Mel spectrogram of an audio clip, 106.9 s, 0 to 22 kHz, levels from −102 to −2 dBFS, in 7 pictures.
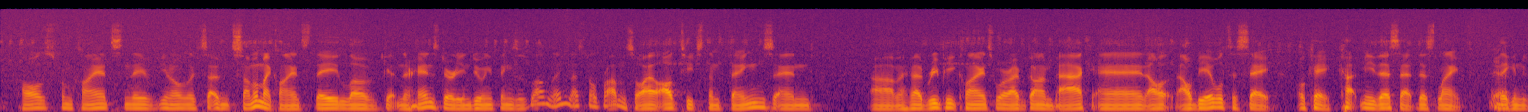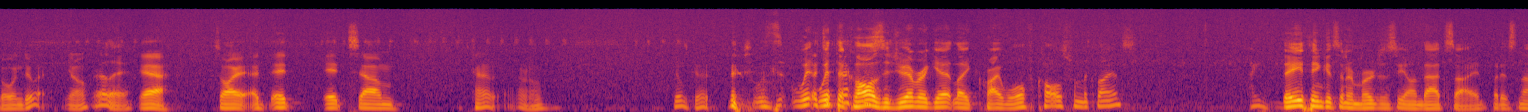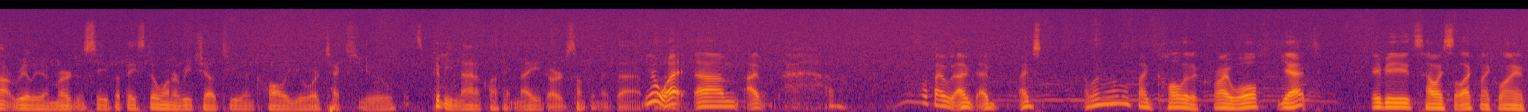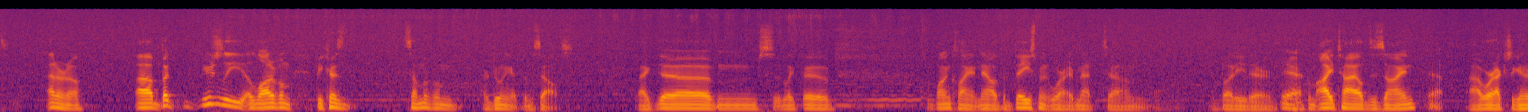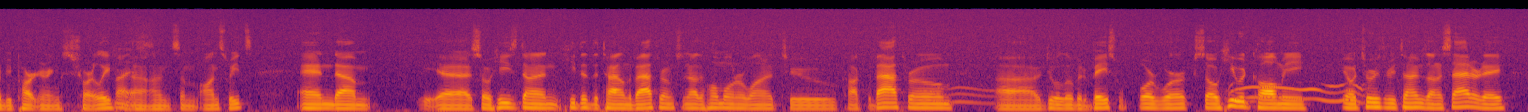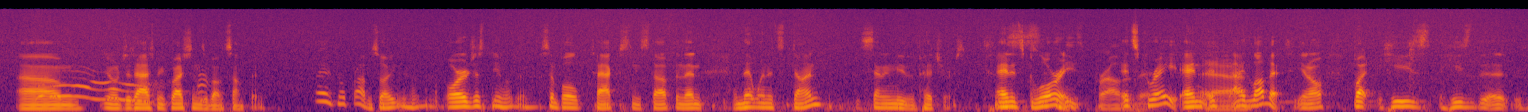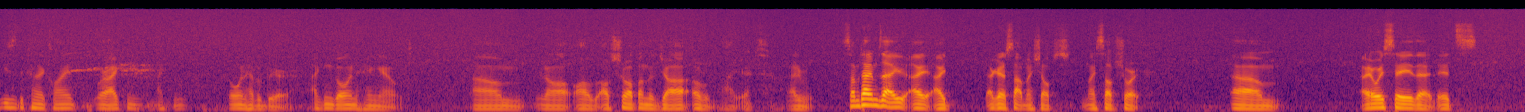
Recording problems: animal sounds; noticeable; throughout; 20 dB below the speech
hiss; noticeable; throughout; 15 dB below the speech

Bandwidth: 16 kHz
